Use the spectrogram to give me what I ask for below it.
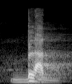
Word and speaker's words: blood: Jadi sama B L O D dibacanya apa? Blood.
